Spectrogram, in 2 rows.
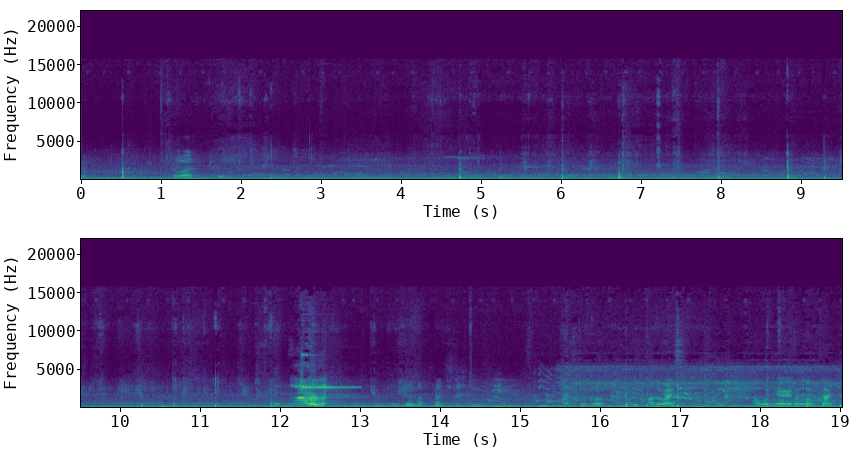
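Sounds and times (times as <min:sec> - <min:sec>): low background hum: 0:00.0 - 0:18.9.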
